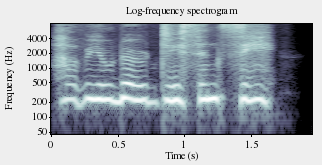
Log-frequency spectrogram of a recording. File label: upset; fertig classic games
